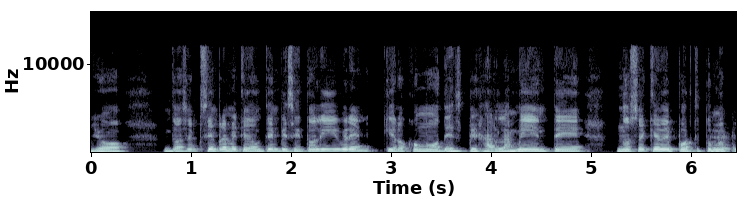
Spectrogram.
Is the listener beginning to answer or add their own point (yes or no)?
no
